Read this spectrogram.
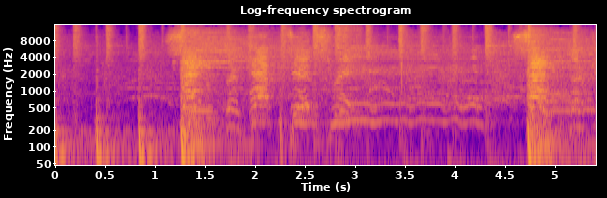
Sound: audience clapping

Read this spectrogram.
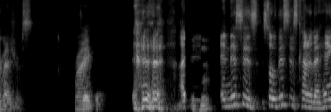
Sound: laughs

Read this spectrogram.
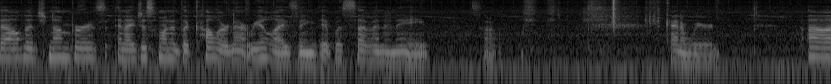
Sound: laughs

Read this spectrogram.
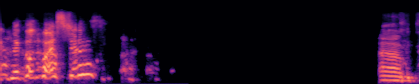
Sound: all laughing

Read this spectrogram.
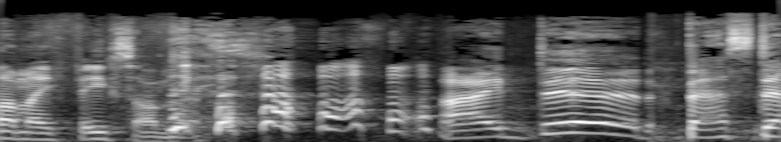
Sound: laughs

